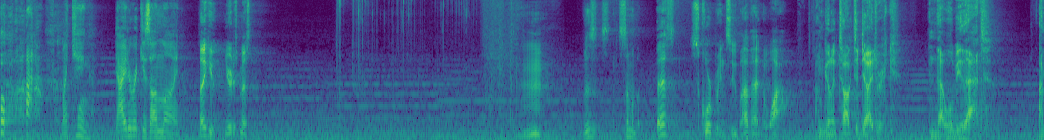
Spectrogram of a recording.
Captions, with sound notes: (Sargon laughing) - My king, Diederick is online. - Thank you. You're dismissed. (Sargon slurping) Mm, this is some of the best scorpion soup I've had in a while. - I'm gonna talk to Diederick, and that will be that.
